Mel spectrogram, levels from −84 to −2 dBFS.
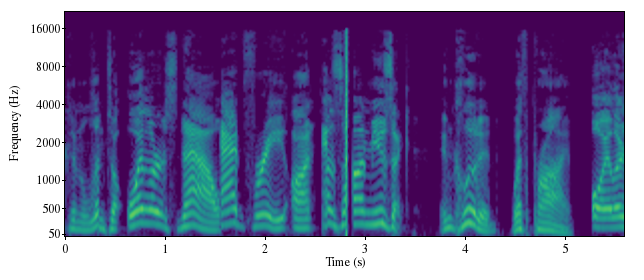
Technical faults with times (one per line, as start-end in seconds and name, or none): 0.33 compressed frames skipped
1.55 compressed frames skipped
2.61 compressed frames skipped
2.77-2.89 wireless microphone squelch dropout
5.05 compressed frames skipped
